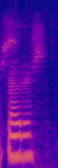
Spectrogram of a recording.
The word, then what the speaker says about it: Reuters: Reuters.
